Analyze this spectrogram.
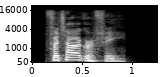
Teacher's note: In longer words, the stressed syllable can be the third to the last syllable, as in the word photography.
